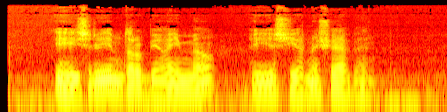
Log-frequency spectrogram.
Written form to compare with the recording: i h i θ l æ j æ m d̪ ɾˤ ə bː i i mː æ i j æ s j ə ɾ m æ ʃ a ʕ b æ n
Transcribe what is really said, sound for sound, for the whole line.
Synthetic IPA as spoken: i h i s l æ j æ m d̪ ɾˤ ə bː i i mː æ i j æ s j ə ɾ n æ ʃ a ʕ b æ n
